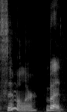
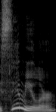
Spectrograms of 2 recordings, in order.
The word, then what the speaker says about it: similar: Well, you said it right, though. You said similar. But I say simular, so I'm wrong. And I would have spelled it with the U. But simular has become a word because people misheard similar.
